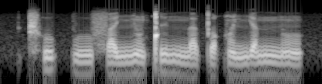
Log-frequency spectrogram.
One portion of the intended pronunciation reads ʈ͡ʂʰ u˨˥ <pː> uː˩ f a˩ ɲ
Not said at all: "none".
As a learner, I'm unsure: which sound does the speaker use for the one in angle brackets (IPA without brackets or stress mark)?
pː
